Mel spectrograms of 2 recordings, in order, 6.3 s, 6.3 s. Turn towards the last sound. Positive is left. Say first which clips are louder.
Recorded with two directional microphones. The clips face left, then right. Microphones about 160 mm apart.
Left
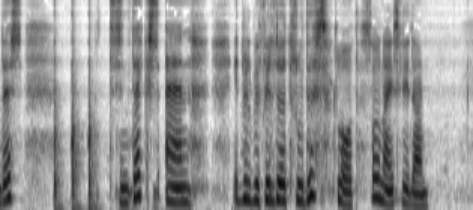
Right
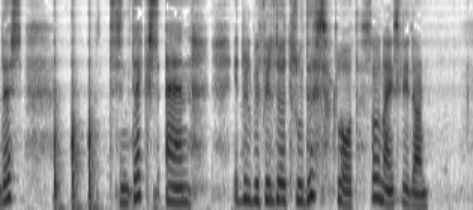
# left 6 dB
turn(degrees=30)  # may be behind; listen again after turning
